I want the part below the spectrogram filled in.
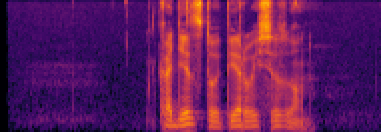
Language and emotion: Russian, neutral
